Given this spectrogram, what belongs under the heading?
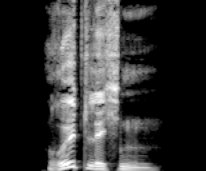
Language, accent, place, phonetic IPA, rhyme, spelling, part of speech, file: German, Germany, Berlin, [ˈʁøːtlɪçn̩], -øːtlɪçn̩, rötlichen, adjective, De-rötlichen.ogg
- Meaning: inflection of rötlich: 1. strong genitive masculine/neuter singular 2. weak/mixed genitive/dative all-gender singular 3. strong/weak/mixed accusative masculine singular 4. strong dative plural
